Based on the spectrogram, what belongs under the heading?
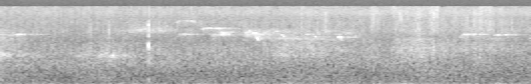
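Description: Near silence: quiet woodland ambience with faint, scattered high bird chirps.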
